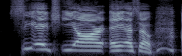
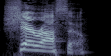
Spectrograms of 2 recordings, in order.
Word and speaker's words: Cheraso: Cheraso. I'm going to pronounce it like the singer Cher. Cheraso. – That's the correct pronunciation.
